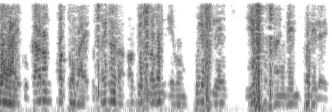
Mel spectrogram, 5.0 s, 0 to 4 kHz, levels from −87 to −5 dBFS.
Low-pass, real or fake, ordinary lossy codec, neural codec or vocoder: 3.6 kHz; real; none; none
